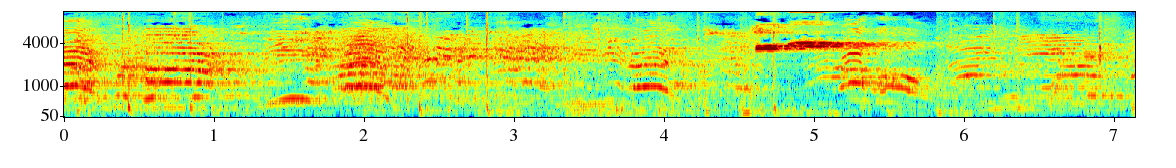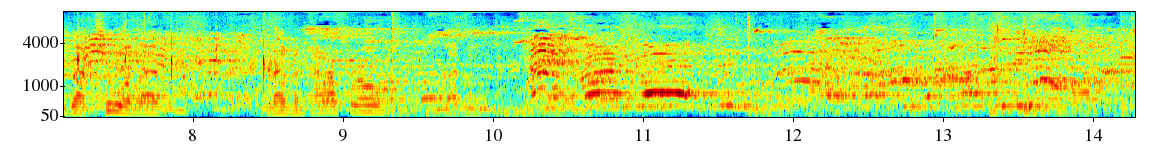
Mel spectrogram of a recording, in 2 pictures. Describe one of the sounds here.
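Spectators shout and cheer loudly in an echoing gym.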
